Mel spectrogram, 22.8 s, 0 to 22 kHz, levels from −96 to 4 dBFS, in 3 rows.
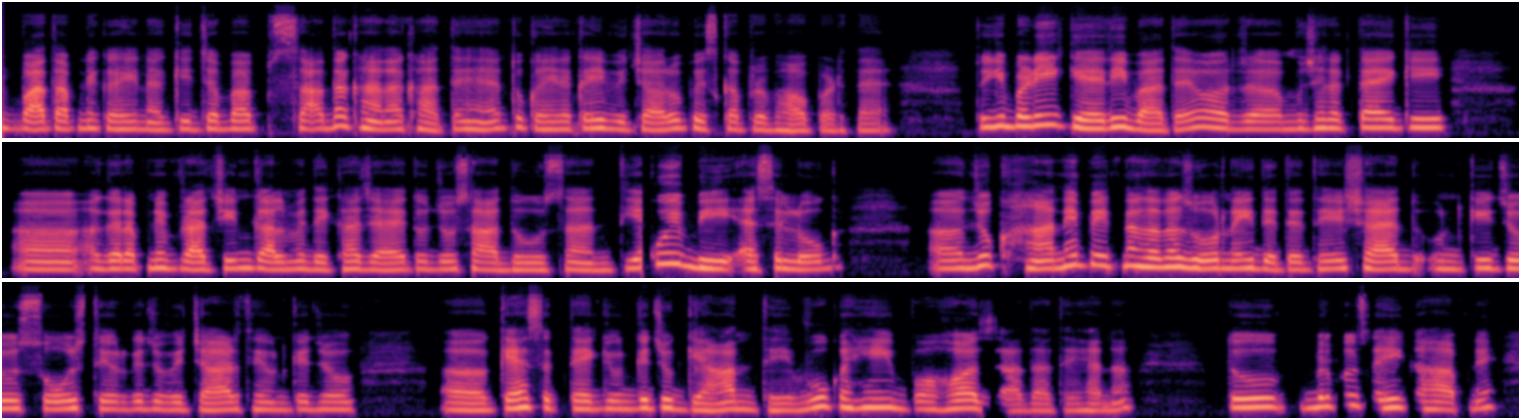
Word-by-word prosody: बात 185 0 +4
आपने 205 +2 -1
कही 190 -1 -2
ना 175 -2 -4
कि 190 +3 -5
जब 195 +2 -3
आप 195 0 -2
सादा 200 +6 0
खाना 195 -6 0
खाते 190 -1 -5
हैं, 190 0 -2
तो 235 - -5
कहीं 185 -1 -3
न - - -2
कहीं 210 +2 +1
विचारों 185 +1 -2
पे 210 - -1
इसका 185 -1 -5
प्रभाव 165 -3 -3
पड़ता 155 +1 -9
है। 160 +1 -10 0.4
तो 235 - -2
ये 255 - +4
बड़ी 270 +3 +5
गहरी 225 +2 +6
बात 170 -2 0
है, 200 - 0
और 190 -5 0
मुझे 200 +3 -1
लगता 215 +2 0
है 220 0 +4
कि 225 +1 +1 0.5
अ, - - -12 0.3
अगर 200 0 0
अपने 210 +2 0
प्राचीन 200 +2 +1
काल 185 -3 +2
में 195 0 -3
देखा 185 +2 -2
जाए, 175 -1 0
तो 190 +2 -7
जो 190 +1 -4
साधु-संत 175 -1 -2
या 215 - +3
कोई 320 0 +3
भी 200 -2 +5 0.2
ऐसे 210 - -1
लोग 190 +3 -1 0.4
अ, 205 0 -1
जो 260 +7 +2
खाने 210 +6 +2
पे 285 0 +2
इतना 265 0 +2
ज़्यादा 240 -1 +6
ज़ोर 210 -2 +4
नहीं 205 +1 +2
देते 180 -2 -1
थे, 195 +1 0
शायद 190 -3 +2
उनकी 195 +2 -3
जो 205 0 +2
सोच 195 +2 -1
थे, 195 - -1
उनके 190 +1 -5
जो 185 - -5
विचार 175 0 -1
थे, 185 - -3
उनके 175 +1 -6
जो 185 +1 -4
अ, - - -9 0.8
कह 210 +2 +7
सकते 215 -3 -3
हैं 190 - +1
कि 200 - -4
उनके 195 +2 +1
जो 220 +1 +2
ज्ञान 175 +2 0
थे, 160 0 -3
वो 220 +9 +2
कहीं 225 -1 +2
बहुत 190 +1 +1
ज़्यादा 155 +2 -7
थे, 160 +1 -14
है 160 - -4
ना। 165 +5 -7 0.5
तो 225 - +5 0.3
बिल्कुल 245 +4 0
सही 220 -2 +2
कहा 190 -1 -1
आपने। 195 +6 -5
195 Hz, 235 wpm, -23 LUFS, 180-215 Hz, 0.8 s, कह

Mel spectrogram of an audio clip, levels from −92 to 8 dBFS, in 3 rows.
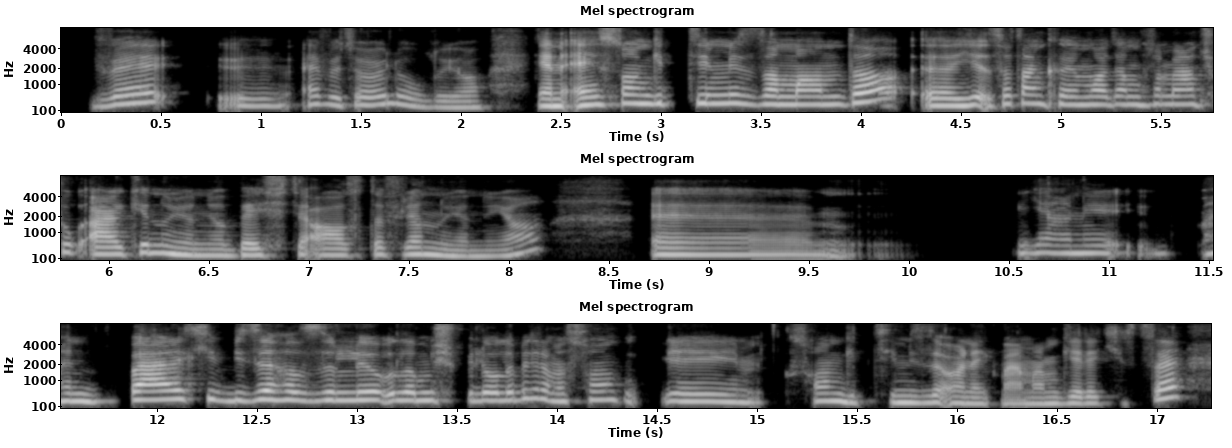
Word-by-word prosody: ve, 260 +10 +1 0.3
ııı, 205 -1 -6
evet, 240 -3 -5
öyle 245 +2 -1
oluyor. 170 -4 -6 0.3
Yani, 205 -1 +7
en 225 +3 +5
son 270 +3 +2
gittiğimiz 270 0 0
zaman 245 0 +3
da, 300 -8 +5
eee, 215 - +4
ya 215 +2 +3
zaten 270 +1 0
kayınvalidem 245 -1 -1
muhtemelen 250 +1 -2
çok 250 +3 -5
erken 200 +4 +3
uyanıyor, 170 -6 0
5'te, 175 -1 -2
6'da 180 +1 -2
filan 195 +1 -1
uyanıyor. 155 +3 -5 0.6
Eee, 185 - -2 1.0
yani, 230 0 -5 0.4
hani, 220 0 0 0.2
belki 275 -1 +6
bize 250 +3 +4
hazırlamış 250 -1 +1
bile 240 - 0
olabilir. 250 +5 0
Ama 225 -6 -1
son, 260 +4 -4 0.2
eee, 215 -3 -1 0.2
son 230 -1 -2
gittiğimizi 195 -1 -2
örnek 165 -2 -3
vermem 165 +1 -2
gerekirse, 175 - -1
225 Hz, 135 wpm, -22 LUFS, 190-250 Hz, 1.0 s, Yani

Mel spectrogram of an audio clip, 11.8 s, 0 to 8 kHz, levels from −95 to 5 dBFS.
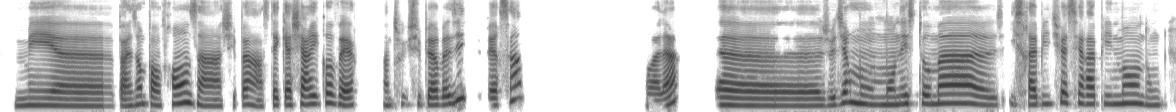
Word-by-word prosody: mais 190 +1 -1
heu, 175 -1 0
par 175 - 0
exemple, 210 +3 -2
en 185 - -2
France, 240 +1 +3
un, 175 -3 0
je - - -7
sais - - -14
pas, 210 0 0
un - - -4
steak 200 +3 -4
haché 200 +3 +2
haricots 225 +4 +2
verts, 195 -2 +3 0.3
un 190 - -5
truc 210 +1 -12
super 205 -2 +1
basique, 240 - 0
super 195 - -2
simple. 345 - +1 1.2
Voilà, 165 +7 +2 0.4
heu, 185 -2 +2
je 185 - -9
veux 195 - -1
dire 265 +6 +1
mon 235 -5 +1
mon 205 +1 -1
estomac, 235 -1 +3
heu, - - -8
il 225 - -8
se - - -3
réhabitue 230 +4 -1
assez 250 -1 -1
rapidement, 230 +2 -1
donc 200 -2 -8
205 Hz, 185 wpm, -24 LUFS, 185-230 Hz, 1.2 s, France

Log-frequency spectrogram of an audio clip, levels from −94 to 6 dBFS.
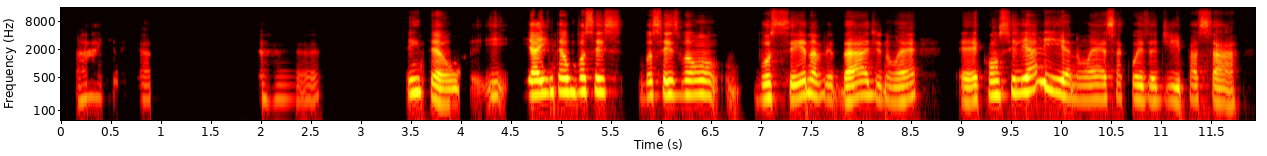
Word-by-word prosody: Ai 185 +2 -16
que - - -31 0.2
legal. 170 0 -21 1.1
Aham, 170 0 -21 0.9
então 180 -12 0
e 200 - -14 0.2
e - - +6
aí 215 +1 +9
então 240 +1 +4
vocês 245 -1 +2 0.2
vocês 205 +1 0
vão 215 0 -1 0.3
você 185 +2 -1
na 220 -2 +2
verdade, 175 +1 0
não 155 -1 -8
é, 170 +5 -3 0.4
é 155 +2 -1
conciliaria, 230 - +2
não 170 0 -10
é 175 0 -5
essa 175 +1 -6
coisa 165 -2 -5
de 160 -1 -7
passar, 155 -5 -7
185 Hz, 125 wpm, -22 LUFS, 165-215 Hz, 1.1 s, aí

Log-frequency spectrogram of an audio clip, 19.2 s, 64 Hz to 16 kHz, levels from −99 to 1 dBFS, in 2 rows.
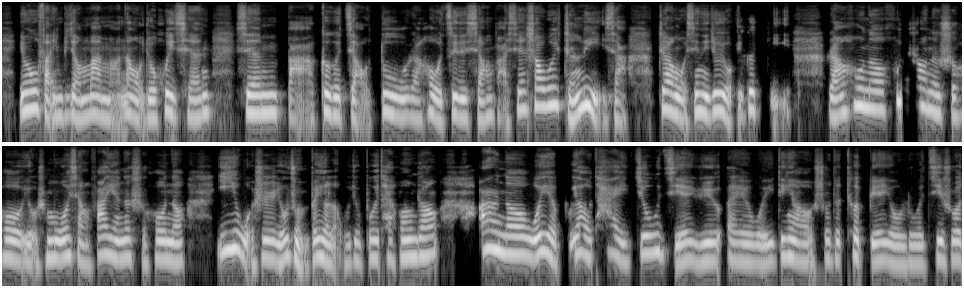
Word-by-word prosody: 因 215 - +4
为 235 - +6
我 - - +5
反 235 - 0
应 180 - 0
比 185 - -7
较 190 -3 +1
慢 190 +2 +1
嘛， 170 0 -2
那 190 - +1
我 165 - -1
就 170 -1 +1
会 210 +4 +3
前 180 +2 -2 0.2
先 205 0 +3
把 205 - -6
各 215 -2 +4
个 185 -1 +2
角 175 -3 -5
度， 195 -5 +3
然 170 -2 -5
后 195 +4 -1
我 160 - +1
自 155 - -11
己 195 - +4
的 175 - +4
想 170 +1 -4
法 - - -10
先 230 - -3
稍 260 +3 +2
微 275 +1 +4
整 185 -6 +2
理 275 +7 +7
一 - - -9
下， - - -7 0.3
这 240 - +1
样 220 -3 +5
我 180 - +3
心 215 +4 0
里 195 - +5
就 220 +3 +3
有 205 -6 +3
一 - - -5
个 230 - +2
底。 295 +6 -13 0.4
然 180 +2 +1
后 270 +4 +2
呢， 235 -2 +2
会 315 +8 +1 0.2
上 260 -3 0
的 210 -2 0
时 185 - -5
候 190 -1 0
有 - - -2
什 195 - -2
么 195 - +3
我 200 +2 +3
想 180 -7 -6
发 220 +9 -1
言 195 -3 +1
的 200 - 0
时 190 - -11
候 190 +3 0
呢， 175 -2 +2 0.3
一 270 +1 +4
我 - - 0
是 195 -2 0
有 175 +2 +2
准 190 -4 0
备 195 +2 +1
了， 170 -4 -1
我 160 - -10
就 180 - -6
不 175 +3 -9
会 195 - +1
太 190 - -8
慌 195 +3 +1
张； 210 +2 +1 0.4
二 270 +1 +4
呢， 225 -2 +3
我 210 +2 +5
也 230 -6 +2
不 165 - -7
要 225 -3 0
太 200 -3 -6
纠 230 +8 -2
结 185 -6 -2
于， 175 +1 0
哎， 175 -4 -3
我 165 -1 -2
一 170 - -1
定 205 +4 -3
要 180 -4 -1
说 190 - -8
得 185 - -5
特 205 +3 -2
别 180 -2 -2
有 160 -3 -2
逻 155 0 -5
辑、 190 +5 -1
说 185 +1 -3
195 Hz, 315 characters per minute, -23 LUFS, 175-220 Hz, 0.4 s, 理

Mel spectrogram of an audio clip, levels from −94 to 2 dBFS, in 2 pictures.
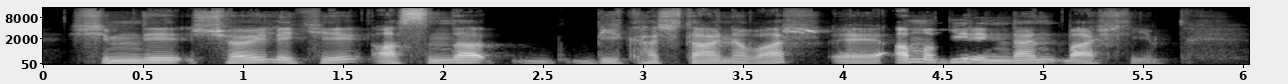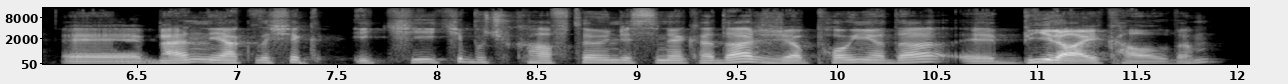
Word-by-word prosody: Şimdi 130 +4 -1
şöyle 145 +2 +1
ki, 145 +6 -4
aslında 135 +7 +5 0.3
birkaç 110 +2 -4
tane 115 -6 +1
var. 95 - 0
Eee, 95 -1 -2
ama 155 0 +3
birinden 140 -3 -1
başlayayım. - - -2 0.5
Eee, 95 0 -3
ben 160 +2 +2
yaklaşık 140 +2 -2 0.2
2-2,5 150 +7 -8
hafta 140 +1 -4
öncesine 140 -1 -2
kadar 145 +8 +1
Japonya'da, 145 +6 -3
eee, 100 -1 -6
1 155 +1 +8
ay 110 -1 +5
kaldım. 105 - -8
135 Hz, 115 wpm, -24 LUFS, 110-150 Hz, 0.5 s, 1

